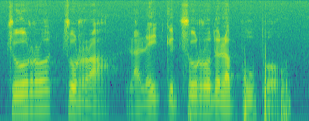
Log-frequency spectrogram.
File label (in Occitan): "chorra", Gascon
